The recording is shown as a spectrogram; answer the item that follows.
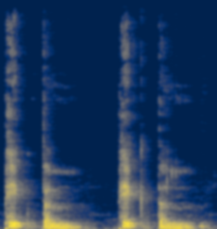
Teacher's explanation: There's also linking occurring here. Pick them, the t in picked is lost, this is elision, and it joins with them.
